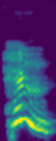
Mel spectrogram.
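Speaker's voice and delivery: high, loud little cough; throat-clearing cough. A narrator's reading. Adversary coughing from afar to get attention, high cough. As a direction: clear your throat to break in. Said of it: "toussota l'adversaire".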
